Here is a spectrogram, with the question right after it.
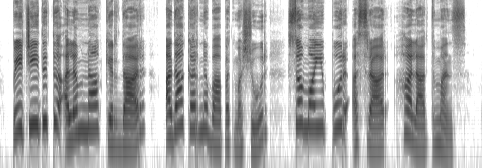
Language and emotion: Kashmiri, neutral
